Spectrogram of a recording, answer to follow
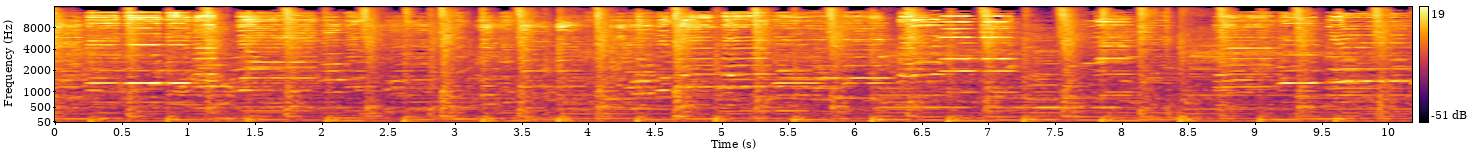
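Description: Harmonica played into a vocal microphone, leading over a live rock band, with bass and drums keeping a steady beat.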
